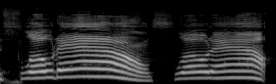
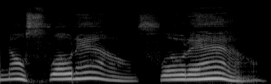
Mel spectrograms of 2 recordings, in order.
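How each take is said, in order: First: Higher, louder mock yell, vowels drawn out; long, stretched-out call, easing on the repeat; retold yell. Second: Slow, drawn-out mock command; retold order, dragged out without shouting; insistent retold order. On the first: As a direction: imitate a man hollering after someone. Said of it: "He yells again". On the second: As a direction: imitate a man insisting, stretching each word. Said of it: "And he's like".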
